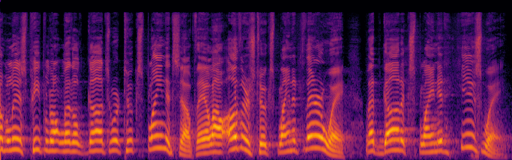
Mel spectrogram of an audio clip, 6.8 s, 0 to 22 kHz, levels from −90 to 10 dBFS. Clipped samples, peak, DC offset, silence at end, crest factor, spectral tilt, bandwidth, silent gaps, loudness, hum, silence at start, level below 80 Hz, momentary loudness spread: under 0.1%; -2 dBFS; under 0.1%; 0.15 s; 14 dB; -4.5 dB/octave; 16 kHz; none; -16 LUFS; none; 0 s; -64 dBFS; 9 LU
